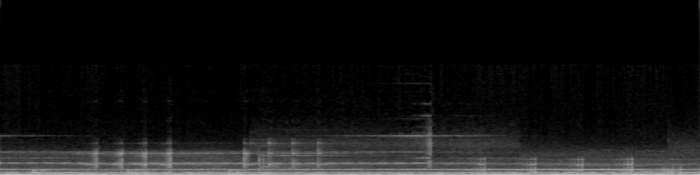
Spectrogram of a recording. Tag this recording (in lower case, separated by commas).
music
